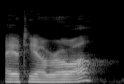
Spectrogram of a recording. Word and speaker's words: Aotearoa: Aotearoa. – Okay. Yep. Which is? – New Zealand. – We are New Zealand. – Maori. – Correct. – Mm-hmm. – Is it Ao or is it Aotearoa? – Aotearoa.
